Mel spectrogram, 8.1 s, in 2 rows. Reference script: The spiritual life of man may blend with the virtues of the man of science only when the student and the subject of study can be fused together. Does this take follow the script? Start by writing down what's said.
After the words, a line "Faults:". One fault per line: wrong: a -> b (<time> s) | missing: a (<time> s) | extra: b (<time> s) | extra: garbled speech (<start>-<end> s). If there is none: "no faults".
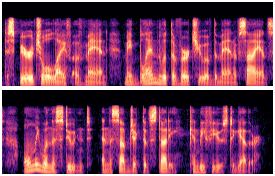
The spiritual life of man may blend with the virtue of the man of science only when the student and the subject of study can be fused together.
Faults:
wrong: virtues -> virtue (2.6 s)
